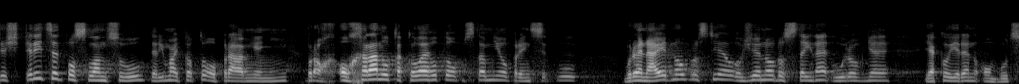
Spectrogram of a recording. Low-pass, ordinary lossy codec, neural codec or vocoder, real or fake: 7.2 kHz; MP3, 48 kbps; codec, 16 kHz, 0.8 kbps, ZipCodec; fake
